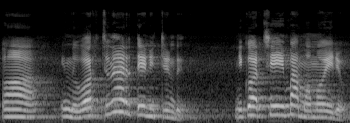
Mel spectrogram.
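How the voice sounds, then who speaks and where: A woman's voice: fairly high pitch, expressive, a little fast, a bit bright. A woman vlogger at home in her kitchen, talking to her small child in a coaxing, sing-song way full of questions. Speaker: vlogger and mother. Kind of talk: casual chat with a small child. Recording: reverberant room with faint background noise.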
